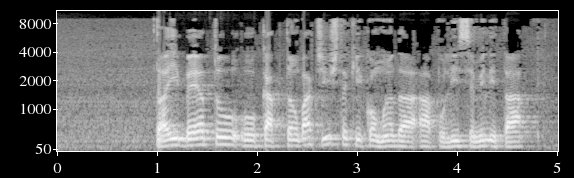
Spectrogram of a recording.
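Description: A man speaks steadily into a microphone, close by.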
